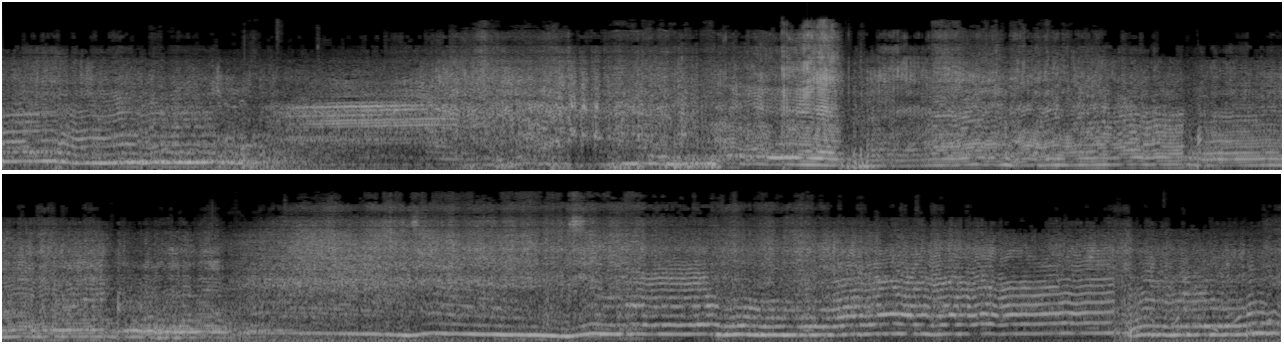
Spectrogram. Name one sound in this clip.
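A rally car engine roars and revs hard as the car speeds past.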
